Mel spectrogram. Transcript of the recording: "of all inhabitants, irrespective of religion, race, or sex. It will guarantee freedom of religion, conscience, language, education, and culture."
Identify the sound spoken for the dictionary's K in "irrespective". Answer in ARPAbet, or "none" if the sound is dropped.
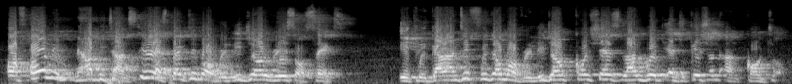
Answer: K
